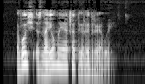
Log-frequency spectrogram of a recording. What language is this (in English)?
Belarusian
